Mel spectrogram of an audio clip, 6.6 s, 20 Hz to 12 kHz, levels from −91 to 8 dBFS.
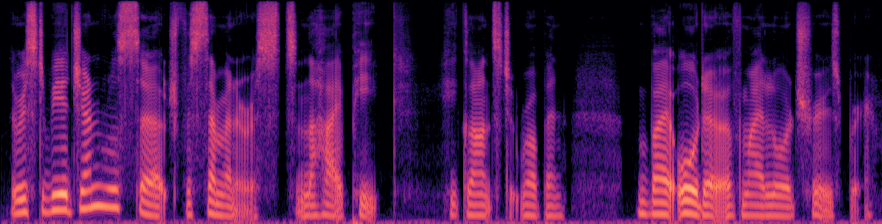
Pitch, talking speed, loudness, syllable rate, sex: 180 Hz, 210 wpm, -21 LUFS, 5.4 syllables/s, female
